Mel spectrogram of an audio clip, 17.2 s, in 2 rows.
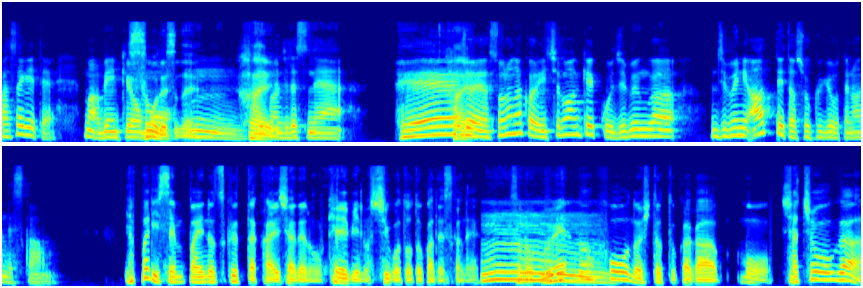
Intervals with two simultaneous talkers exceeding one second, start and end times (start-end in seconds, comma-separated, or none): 1.3-2.9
